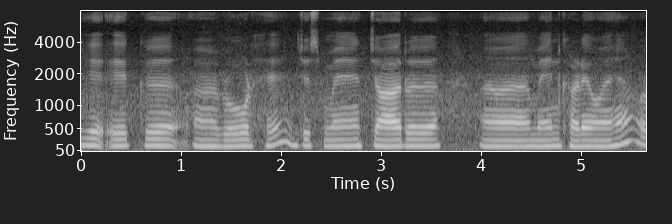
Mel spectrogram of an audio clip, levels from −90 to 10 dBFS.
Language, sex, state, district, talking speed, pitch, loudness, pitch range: Hindi, male, Bihar, West Champaran, 125 wpm, 135 Hz, -17 LUFS, 130-140 Hz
